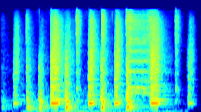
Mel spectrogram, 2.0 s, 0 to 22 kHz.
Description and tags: PART OF THE JACK DANIELS SAMPLE PACK. USED PREVIOUS SAMPLES TO MAKE A LOOP.PLAYED BY DRUMMER CALLED JACK DANIELS AND A FEW KITS TRIGGERING AN ANALOG SYNTH.
this is the moderate speed about 120 bpm.
drums, edge, loop, remix, samples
